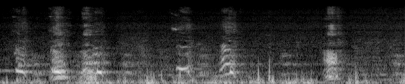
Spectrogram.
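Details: Frightened shelter dog Benno, called a Landseer by his previous owner, at Biberach animal shelter, giving short yipping barks mixed with whimpers, about two per second, uneven in rhythm, over a human voice and background rumble.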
